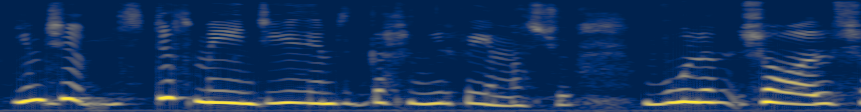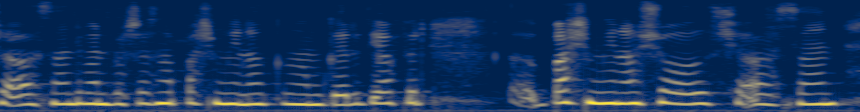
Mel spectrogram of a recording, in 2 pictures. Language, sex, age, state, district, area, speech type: Kashmiri, female, 18-30, Jammu and Kashmir, Srinagar, urban, spontaneous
